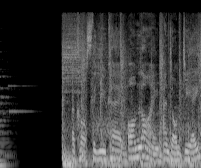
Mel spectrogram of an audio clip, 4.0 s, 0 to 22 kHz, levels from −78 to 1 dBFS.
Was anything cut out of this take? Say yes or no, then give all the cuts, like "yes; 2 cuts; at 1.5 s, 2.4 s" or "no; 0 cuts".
yes; 1 cut; at 1.2 s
